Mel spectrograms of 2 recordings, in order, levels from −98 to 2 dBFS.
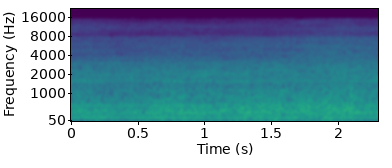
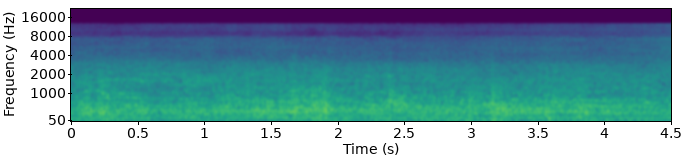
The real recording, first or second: first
